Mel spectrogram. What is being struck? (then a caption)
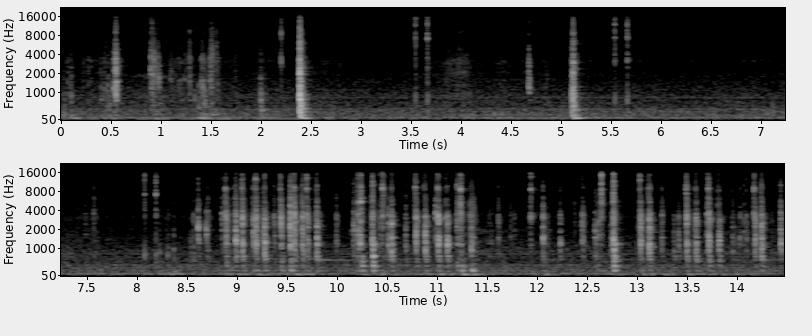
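Plastic mechanical keyboard with round metal-rimmed keycaps. Fingertips of both hands type on a white plastic full-size mechanical keyboard with round typewriter-style keycaps with chrome rims and RGB backlight, pressing and tapping the keys. Scattered single clacks with pauses between them give way after about eight seconds to fast, dense bursts of typing. The keystrokes are short, bright and clicky, with little low end and almost no ring.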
